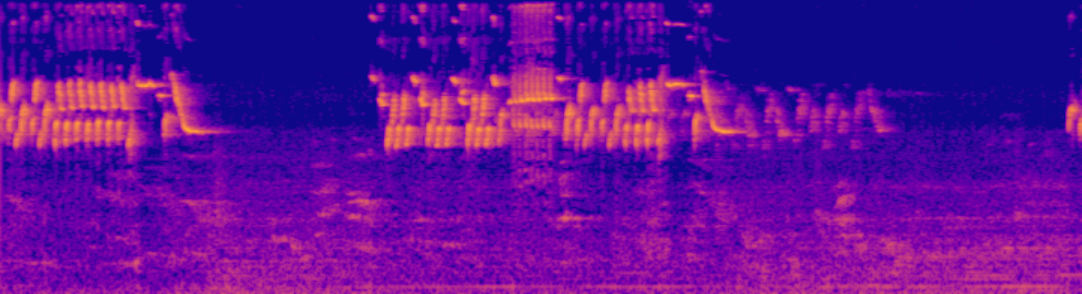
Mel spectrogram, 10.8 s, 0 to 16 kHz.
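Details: European goldfinch of the Wiidani type from Morocco, recorded in 2021, sings several bursts of quick, glittering high twitters. One ends in a clear drawn whistle, and a longer liquid phrase follows after a short quiet gap.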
